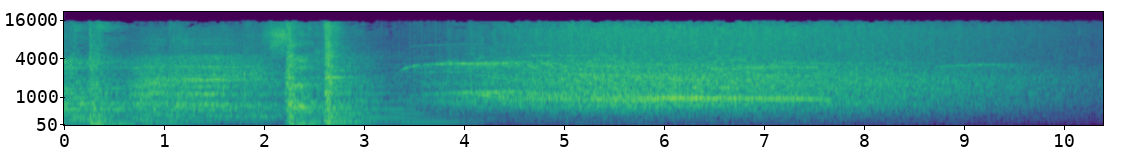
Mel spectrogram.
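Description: A choir and ensemble end the closing song on a sung chord cut off by two loud strikes about two and a half seconds in. A large audience's applause and cheering then takes over and fades out.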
